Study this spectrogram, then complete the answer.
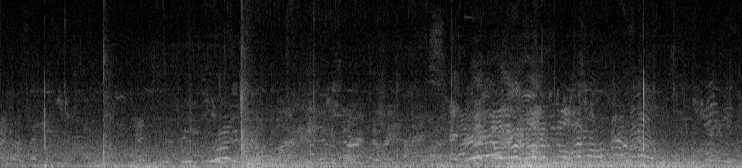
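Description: Young players shout to each other outdoors across an open field.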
